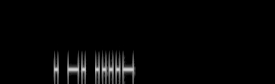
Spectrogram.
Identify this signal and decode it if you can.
Morse code, heard as a keyed tone, about 34 wpm, 700 Hz. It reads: EN4
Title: All Cut Numbers - 3-Digit 35wpm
